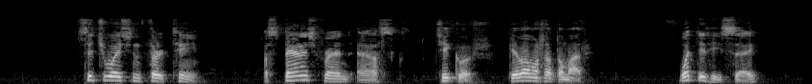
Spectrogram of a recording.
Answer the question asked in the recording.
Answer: Guys, what are we going to have?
